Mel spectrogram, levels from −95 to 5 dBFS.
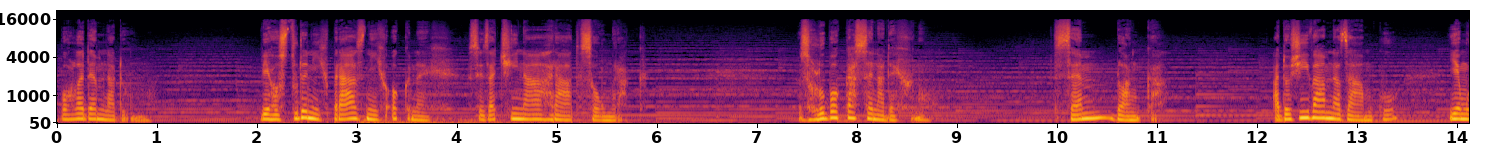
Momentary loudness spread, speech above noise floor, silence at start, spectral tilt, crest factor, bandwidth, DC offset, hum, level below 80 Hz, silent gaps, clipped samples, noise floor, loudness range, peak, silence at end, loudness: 24 LU; 24 dB; 0 s; -5.5 dB/octave; 16 dB; 16 kHz; under 0.1%; none; -44 dBFS; none; under 0.1%; -40 dBFS; 4 LU; 0 dBFS; 0 s; -16 LUFS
